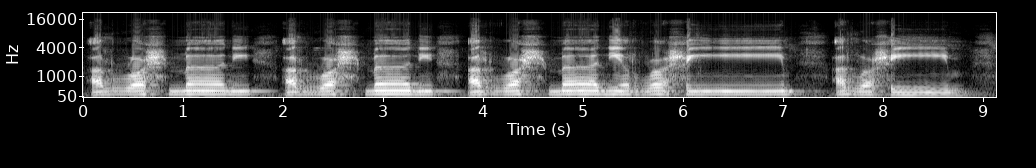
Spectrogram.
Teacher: ശരി അടുത്തത് അറഹ്മാനി റഹീം അറഹ്മാനി റഹീം അത് നമ്മൾ ശ്രദ്ധിക്കണം റാഹ് ശ്രദ്ധിക്കണം റാഹ് ചുണ്ട് ഇങ്ങനെ കൂടി വരാൻ പാടില്ല അതോടൊപ്പം തന്നെ തഫ്ഹീം ആക്കുകയും വേണം വായ നിറച്ചു പറയുകയും വേണം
